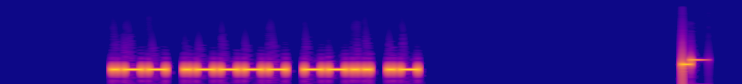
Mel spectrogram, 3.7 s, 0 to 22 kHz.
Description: Morse code, heard as a keyed tone, about 37 wpm, 700 Hz. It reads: W1ZA
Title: USA Call Signs - 4 Characters - 3x Character Spacing - 40wpm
